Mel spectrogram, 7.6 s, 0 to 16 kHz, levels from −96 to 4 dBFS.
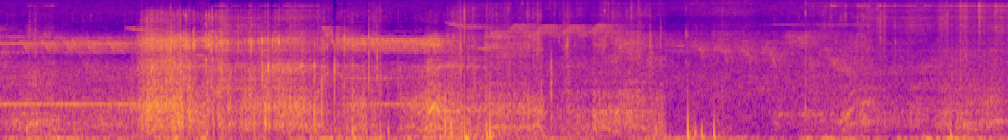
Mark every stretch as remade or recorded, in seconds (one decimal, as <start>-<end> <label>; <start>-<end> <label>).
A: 0.0-1.6 recorded; 1.6-2.4 remade; 2.4-6.5 recorded; 6.5-7.6 remade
